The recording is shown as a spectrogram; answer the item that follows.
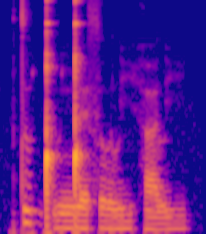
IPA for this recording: t ɯ˥ ǃʼ ɯ˩ ŋ͡ǃ ɛ˩ s ɤ˩ l i˩ h a˩ l i˩

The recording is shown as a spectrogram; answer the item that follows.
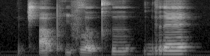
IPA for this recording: t͡ʃʼ a˩ pʰ i˩ f l ɤ˩ kʰ ɯ˧ | ɡ r ɛ˧

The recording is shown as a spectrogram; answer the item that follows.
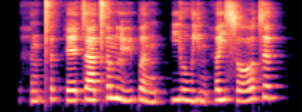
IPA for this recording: h ɐ˨˩ ŋ t̪ʰ ɐ˧ k̚ h ɛː˨˧ t͡s aː˧ t̪ʰ ɐ˥ m l yː˨˥ p ɐ˨ ŋ | j o˨ w j ɪ˨˩ ŋ h ɐ˧ j s ɔː˨˥ t͡s ɐ˥ k̚

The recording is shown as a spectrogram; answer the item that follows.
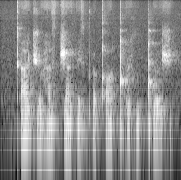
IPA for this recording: kʼ a t͡ʃ o ɦ a z t͡ʃ a θ e z pʼ u qʼ ɔ ǃʼ ã x u ǃʼ ɤ ʃ

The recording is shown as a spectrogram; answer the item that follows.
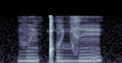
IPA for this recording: β ĩ ǃ ʊ ʎ ɣ ĩ

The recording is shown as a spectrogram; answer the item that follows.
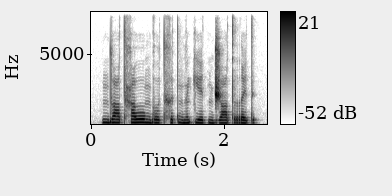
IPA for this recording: n d oː tˤ x oː ŋ ɡ oː t x ə t ŋ ɡ ə̃ kʲ eː t n d͡ʒ oː tˤ r e t

